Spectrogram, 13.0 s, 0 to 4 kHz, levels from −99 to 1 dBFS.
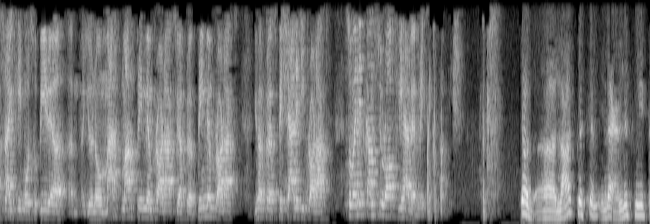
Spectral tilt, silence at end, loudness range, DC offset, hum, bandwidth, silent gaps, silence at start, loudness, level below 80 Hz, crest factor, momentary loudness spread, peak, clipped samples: -8.5 dB/octave; 0 s; 3 LU; under 0.1%; none; 4 kHz; none; 0 s; -20 LUFS; -72 dBFS; 20 dB; 12 LU; 0 dBFS; under 0.1%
